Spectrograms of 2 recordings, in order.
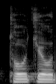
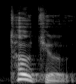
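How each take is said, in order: First: It is said with a Japanese pronunciation. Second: It is said with an English-style pronunciation. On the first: The speaker calls it right. "東京は東京ですからね" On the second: The speaker calls it wrong. "東京じゃないですよね"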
